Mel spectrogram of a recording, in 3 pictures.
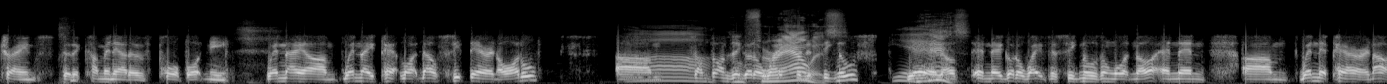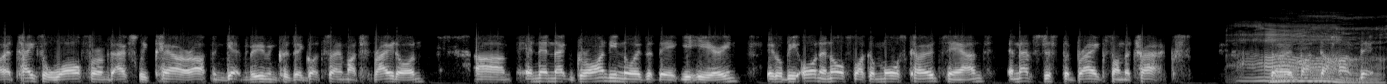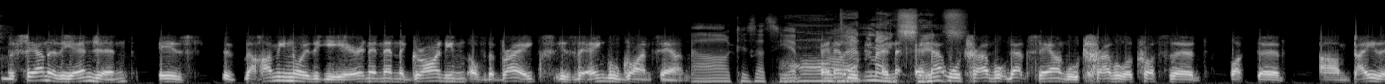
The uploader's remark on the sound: We take calls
